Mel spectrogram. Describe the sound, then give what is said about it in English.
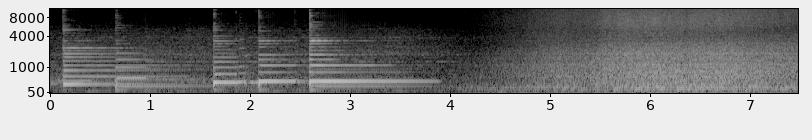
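A few sustained, resonant tonal notes sound in the first half, then steady ocean surf on a beach at the New Jersey Shore in May, after midnight, takes over, a broad hissing wash of waves that swells gradually louder. No one speaks. “The setting is the New Jersey Shore, the month of May, in the present.”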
